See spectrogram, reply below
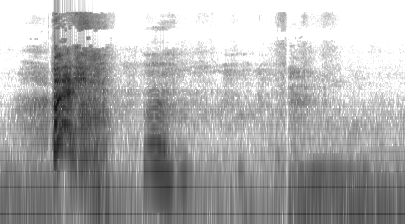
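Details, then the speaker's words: Female gives one sharp, partly held-back stifled sneeze, deliberately suppressed so it comes out oddly, followed by a few soft voiced sounds and quiet. "okay they're coming out weird because like i'm trying to hold back so they come out where when i do that"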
